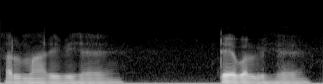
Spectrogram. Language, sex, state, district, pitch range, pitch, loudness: Hindi, male, Jharkhand, Garhwa, 90-95 Hz, 90 Hz, -18 LUFS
